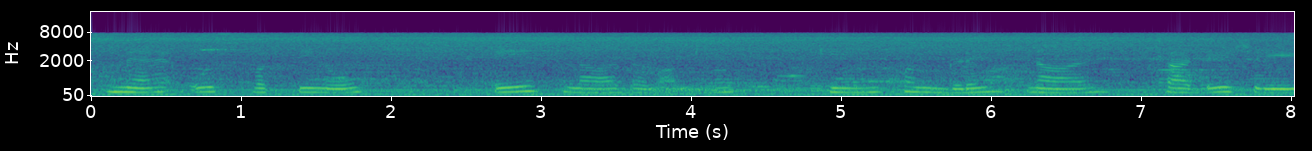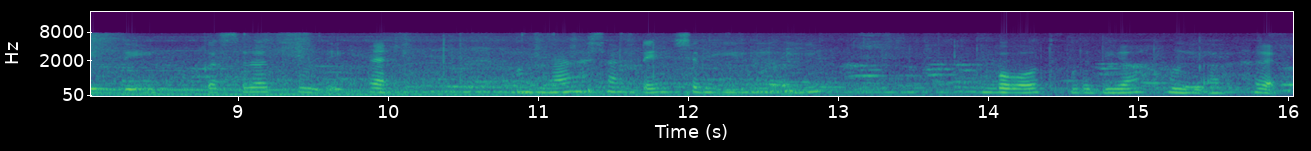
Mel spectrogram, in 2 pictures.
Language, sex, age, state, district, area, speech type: Punjabi, female, 30-45, Punjab, Jalandhar, urban, spontaneous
